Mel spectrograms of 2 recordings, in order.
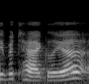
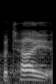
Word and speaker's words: Battaglia: My name is Tracy Battaglia, and Battaglia is the correct Italian pronunciation.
